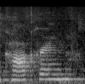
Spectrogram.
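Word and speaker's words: Cochrane: for me please my name is taana cochr um formerly known as Tana Smith and my first name is spelled t a TI i a n a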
